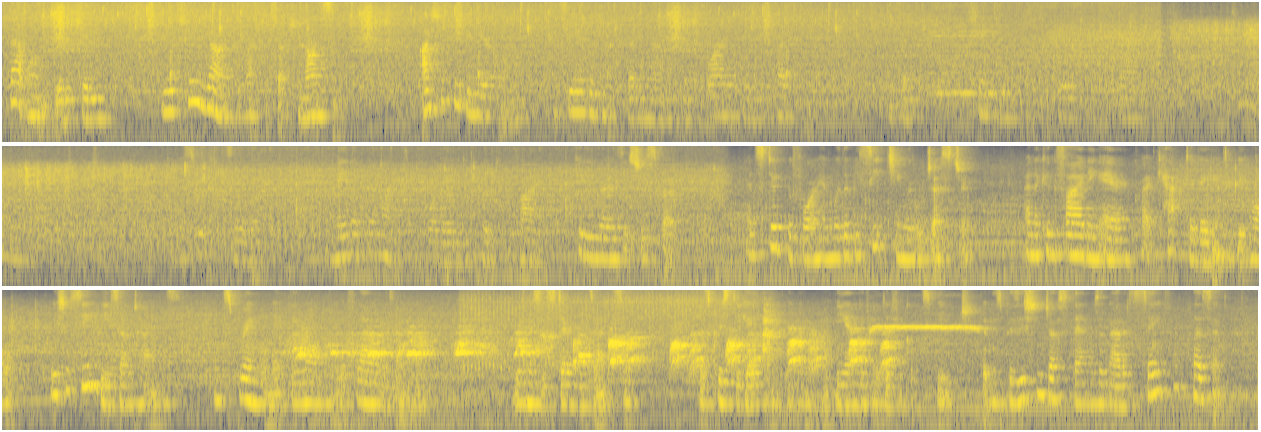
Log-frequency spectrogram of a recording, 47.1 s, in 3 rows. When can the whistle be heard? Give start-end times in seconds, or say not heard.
42.2-43.7.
